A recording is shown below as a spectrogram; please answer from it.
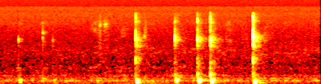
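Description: Stylus tapping on a tablet's glass screen: five short, sharp clicks between about two and three and a half seconds in, with a few fainter ticks before them.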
